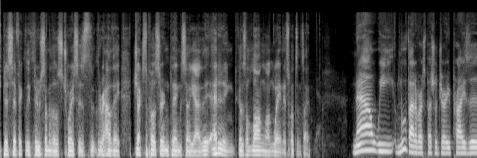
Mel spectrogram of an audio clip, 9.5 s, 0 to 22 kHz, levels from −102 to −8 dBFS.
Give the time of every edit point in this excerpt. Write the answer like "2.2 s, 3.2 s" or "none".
none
